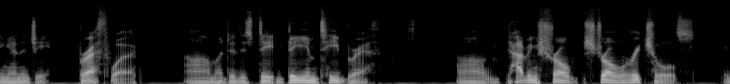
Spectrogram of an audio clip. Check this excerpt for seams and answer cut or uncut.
uncut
